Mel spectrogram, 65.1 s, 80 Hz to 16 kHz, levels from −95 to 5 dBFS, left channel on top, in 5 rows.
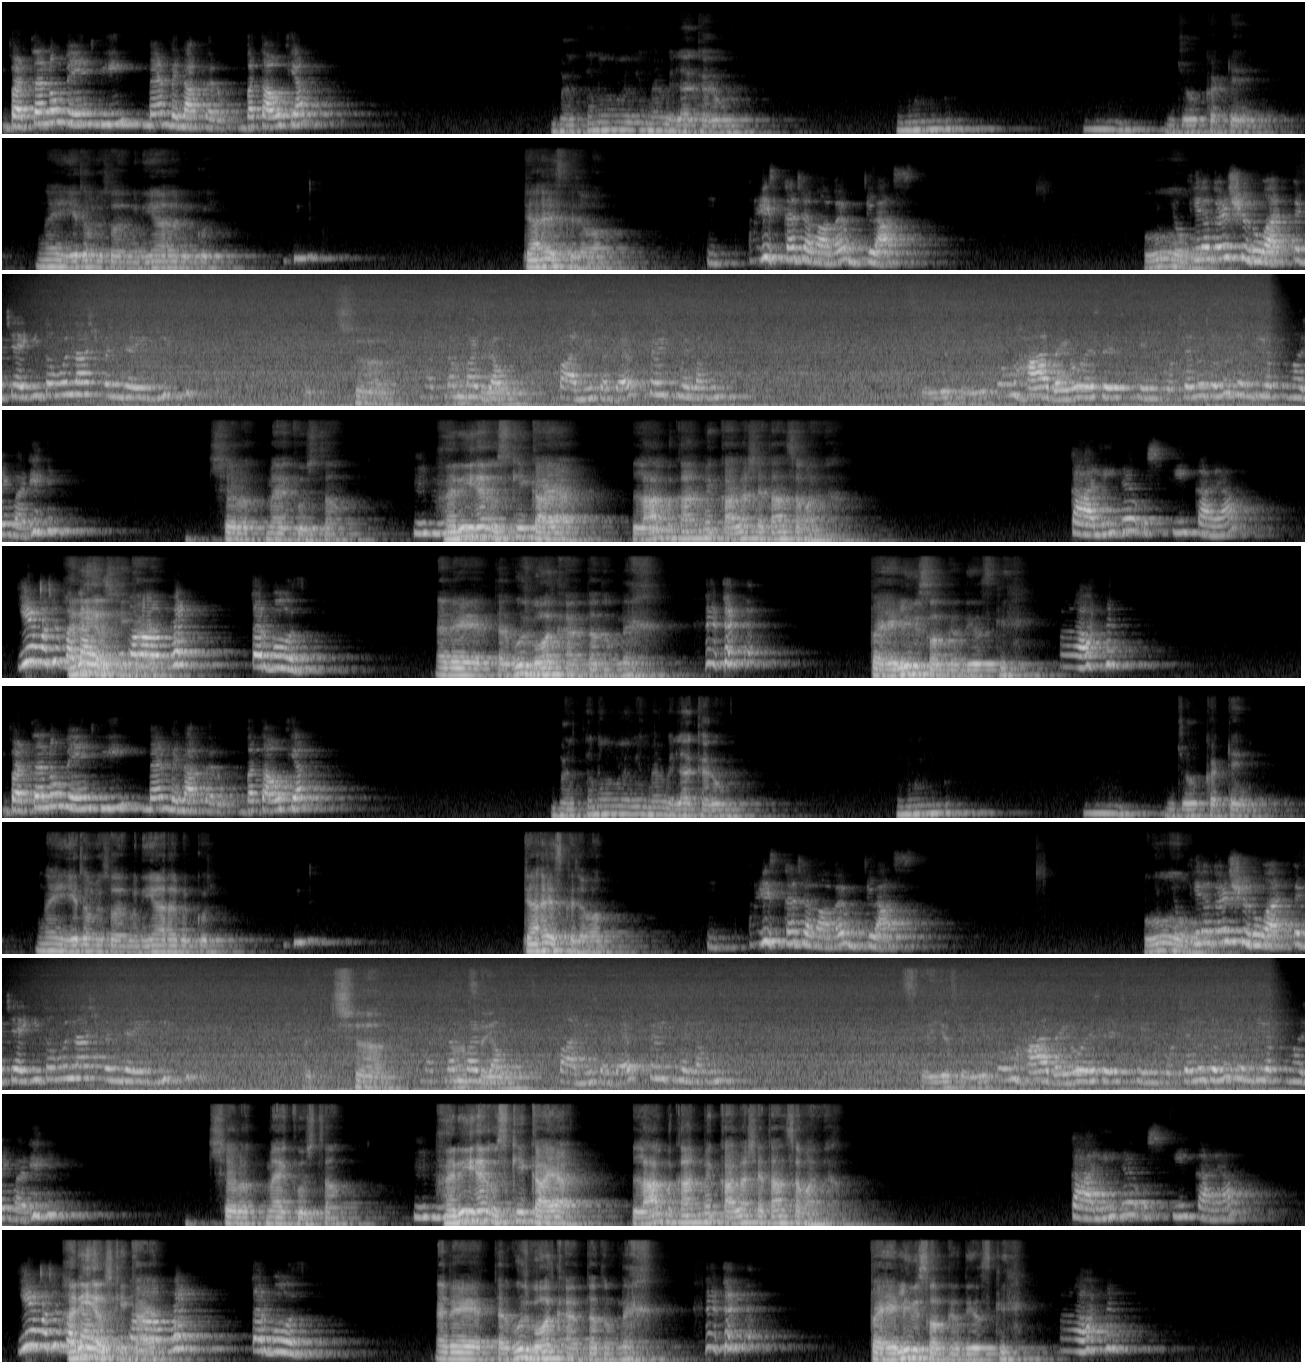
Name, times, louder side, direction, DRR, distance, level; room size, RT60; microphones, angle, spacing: voice 1, 0.0-3.1 15.9-16.1 20.1-20.2 20.6-22.0 24.7-27.8 30.2-31.2 31.6-33.3 36.0-39.6 43.2-43.6 46.1-46.2 49.8-51.4 52.3-54.0 54.6-55.1 59.2-59.6 62.7-63.3, left 2 dB, 20° left, 5 dB, 0.5 m, -28 dB
voice 2, 5.5-7.3 8.9-9.6 10.8-11.2 11.6-12.5 13.4-15.2 18.3-19.1 24.5-25.1 29.1-30.0 30.5-31.3 35.3-36.0 41.2-42.5 43.5-44.9 45.4-47.4 52.8-53.7 56.5-58.6 60.8-62.3, right 2 dB, 40° right, 7 dB, 0.5 m, -28 dB
sound 1, 26.1-38.8, equal, 55° left, 1.4 m, -40 dB
6.2 x 4.5 x 4.6 m, 0.93 s
head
